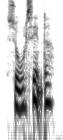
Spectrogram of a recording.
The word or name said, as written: solcenter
